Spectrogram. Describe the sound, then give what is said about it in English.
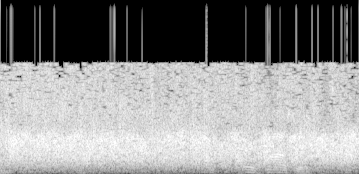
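A loud, sustained burst of audience applause for Tim Brooke Taylor, dense and steady clapping from many hands filling the whole stretch without pause. “Let's have a round of applause it. First for Tim Brooke Taylor.”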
